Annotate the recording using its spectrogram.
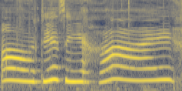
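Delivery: high, loud happy squeal; squealing with joy. Real, not acted. To Dizzy the new villager, a high loud happy squeal. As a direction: shriek with delight at the cute villager.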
